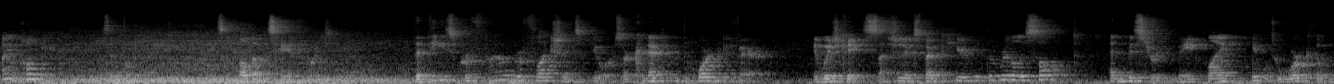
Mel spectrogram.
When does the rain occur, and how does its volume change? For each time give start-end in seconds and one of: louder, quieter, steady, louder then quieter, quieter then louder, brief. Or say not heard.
0.0-13.3 quieter.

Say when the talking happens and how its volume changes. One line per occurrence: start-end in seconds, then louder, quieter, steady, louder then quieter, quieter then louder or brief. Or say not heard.
0.0-13.3 steady.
